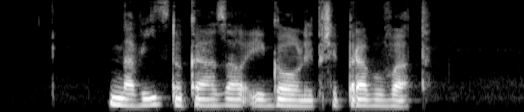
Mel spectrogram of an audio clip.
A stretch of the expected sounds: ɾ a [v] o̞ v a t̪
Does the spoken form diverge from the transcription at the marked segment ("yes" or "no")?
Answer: no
